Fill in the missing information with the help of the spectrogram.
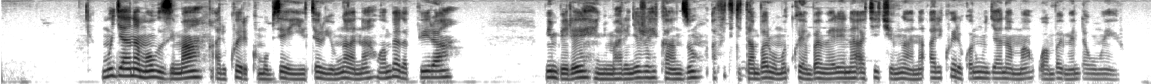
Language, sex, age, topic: Kinyarwanda, female, 18-24, health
